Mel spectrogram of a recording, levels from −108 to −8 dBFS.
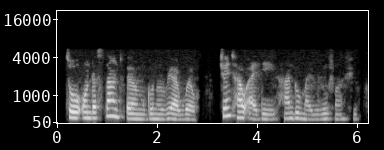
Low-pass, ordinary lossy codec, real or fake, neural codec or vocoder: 5.4 kHz; none; real; none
